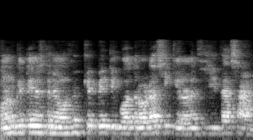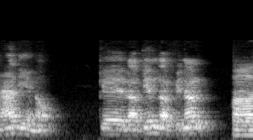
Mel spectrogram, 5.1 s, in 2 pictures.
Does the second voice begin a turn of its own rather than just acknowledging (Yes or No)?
No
